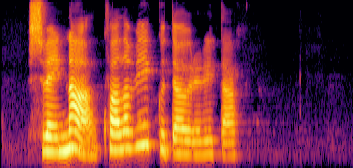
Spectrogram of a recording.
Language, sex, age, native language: Icelandic, female, 40-49, Icelandic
